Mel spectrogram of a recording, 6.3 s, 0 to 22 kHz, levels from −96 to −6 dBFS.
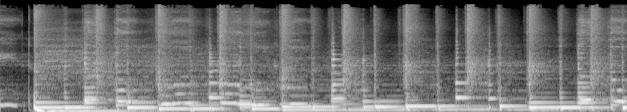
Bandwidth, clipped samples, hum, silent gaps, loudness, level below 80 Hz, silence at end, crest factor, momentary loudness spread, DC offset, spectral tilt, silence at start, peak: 19 kHz; under 0.1%; none; none; -18 LUFS; -28 dBFS; 0 s; 14 dB; 4 LU; under 0.1%; -6 dB/octave; 0 s; -2 dBFS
